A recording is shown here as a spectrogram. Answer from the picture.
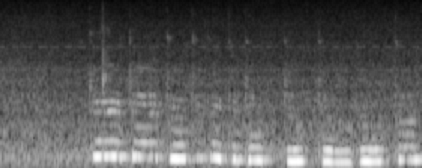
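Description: A man humming a tune in short, separate notes that start about a second in and step gradually downward in pitch.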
